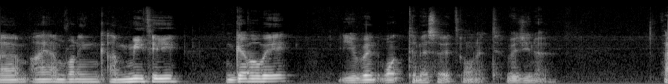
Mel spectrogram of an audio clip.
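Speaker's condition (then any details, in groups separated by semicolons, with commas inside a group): No condition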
